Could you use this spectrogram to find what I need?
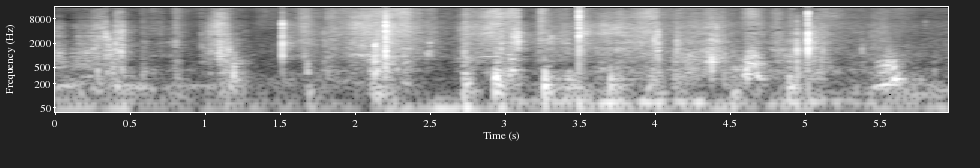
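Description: Paper rustles softly as a notebook is handled.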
